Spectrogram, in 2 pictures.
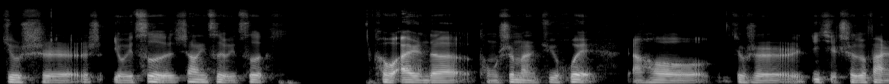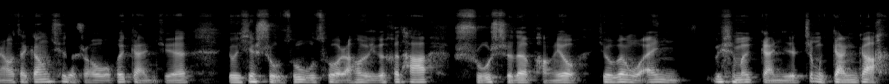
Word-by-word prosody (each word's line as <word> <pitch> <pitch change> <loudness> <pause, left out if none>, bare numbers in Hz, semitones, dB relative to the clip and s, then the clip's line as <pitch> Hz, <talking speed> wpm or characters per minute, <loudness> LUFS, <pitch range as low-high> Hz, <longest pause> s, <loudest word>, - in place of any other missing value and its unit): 就 110 -2 +1
是 100 +1 -3
是 110 +1 -14
有 95 -3 -2
一 - - 0
次 100 0 +3
上 110 +2 0
一 - - -1
次 105 +2 -1
有 95 - -1
一 95 - -5
次， 105 +2 -1 1.1
和 - - 0
我 - - +6
爱 105 0 +5
人 95 -2 +1
的 100 -1 0
同 90 0 -10
事 115 - -1
们 95 -5 -1
聚 105 - -6
会， 105 +3 +2 0.3
然 95 +1 -6
后 95 -2 -1 0.2
就 105 -5 -3
是 95 -2 -3
一 115 - -2
起 110 - -8
吃 105 - -3
个 100 0 +2
饭。 100 -2 0
然 95 - -4
后 95 - 0
在 105 - -2
刚 115 +3 +2
去 125 +1 -5
的 - - -1
时 - - -8
候 95 0 0
我 95 - -2
会 115 - +2
感 90 -6 -2
觉， 95 +1 -1 0.3
有 105 - +2
一 - - +2
些 125 +5 +3
手 125 0 +1
足 115 -1 -1
无 105 - -1
措， 100 - +1
然 95 - +2
后 105 0 0
有 95 - -1
一 - - -5
个 105 +1 +1
和 115 +3 +1
她 110 0 +5 0.3
熟 - - -2
识 - - 0
的 - - +6
朋 90 +2 -5
友 100 - +4 0.2
就 110 -1 +1
问 115 -2 +5
我： - - +2
“哎， 110 0 +2
你 105 -4 -5 0.3
为 120 - +1
什 120 -2 0
么 110 +2 +3
感 95 -4 +1
觉 95 +1 +1
这 140 +9 -5
么 125 - +1
尴 105 -1 +4
尬？” - - +7
100 Hz, 255 characters per minute, -24 LUFS, 95-110 Hz, 1.1 s, 尬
